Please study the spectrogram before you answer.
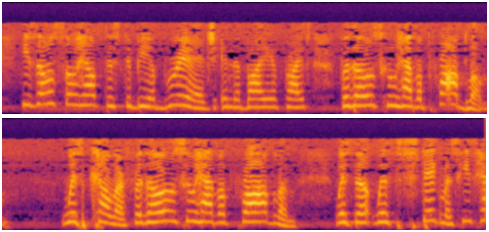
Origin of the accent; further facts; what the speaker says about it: West Coast, United States; I was raised on the West Coast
